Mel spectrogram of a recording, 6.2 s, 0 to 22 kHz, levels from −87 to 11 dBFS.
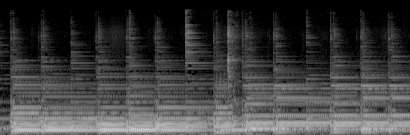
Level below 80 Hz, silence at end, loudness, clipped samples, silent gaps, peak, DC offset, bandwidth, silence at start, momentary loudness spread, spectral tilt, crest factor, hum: -56 dBFS; 0 s; -19 LUFS; under 0.1%; none; -6 dBFS; under 0.1%; 11 kHz; 0 s; 8 LU; -8 dB/octave; 12 dB; none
